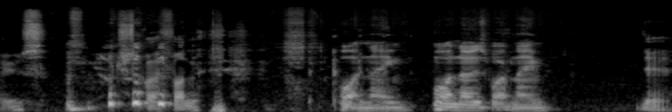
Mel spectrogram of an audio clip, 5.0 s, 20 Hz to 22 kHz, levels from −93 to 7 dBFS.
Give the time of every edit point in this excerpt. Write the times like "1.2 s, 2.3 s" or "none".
none

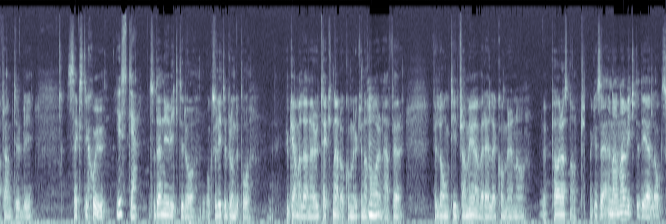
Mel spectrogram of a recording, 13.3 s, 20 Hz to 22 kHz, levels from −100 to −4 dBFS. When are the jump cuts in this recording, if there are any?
none

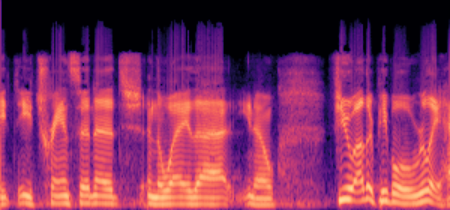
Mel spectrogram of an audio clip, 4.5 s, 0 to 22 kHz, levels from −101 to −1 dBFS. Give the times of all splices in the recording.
1.5 s

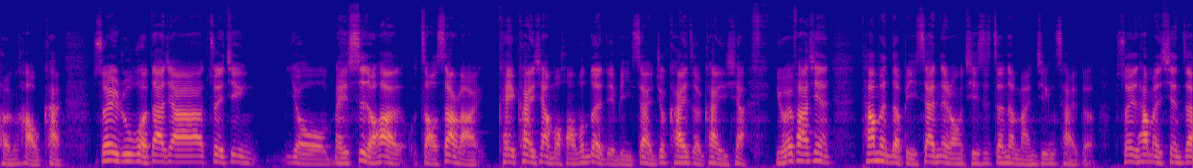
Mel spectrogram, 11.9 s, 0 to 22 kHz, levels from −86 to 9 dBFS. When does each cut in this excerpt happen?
none

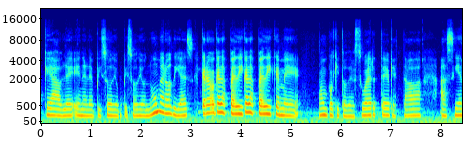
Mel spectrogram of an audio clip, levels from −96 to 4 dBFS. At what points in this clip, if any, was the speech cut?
1.6 s, 4.1 s, 5.6 s, 7.0 s

